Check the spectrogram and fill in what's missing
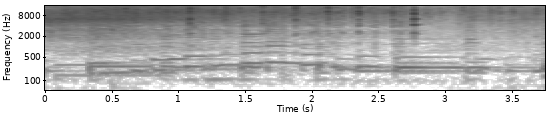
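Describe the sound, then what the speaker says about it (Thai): Eggs for a Thai stuffed omelette sizzle and crackle in hot oil in a pan, a steady frying hiss with occasional clinks of a utensil. "พอน้ำมันร้อนดีแล้วเราก็จะมาเติมไข่ลงไปเลยค่ะ"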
